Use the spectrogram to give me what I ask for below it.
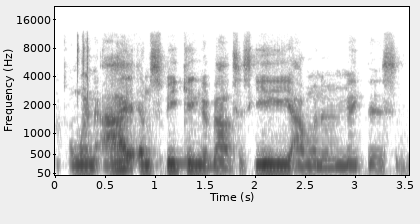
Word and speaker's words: Tuskegee: How do you pronounce it? Tuskegee.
